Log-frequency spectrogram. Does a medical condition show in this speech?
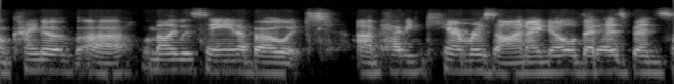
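No.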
